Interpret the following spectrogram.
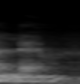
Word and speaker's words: LAMB: क्या बन गया, लैम। क्या बन गया, लैम। आपने देखा बी लास्ट में है, बी से तुरंत पहले एम है, तो हम बी को नहीं पढ़ेंगे।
